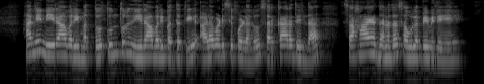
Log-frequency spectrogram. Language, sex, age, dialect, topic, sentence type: Kannada, female, 60-100, Mysore Kannada, agriculture, question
